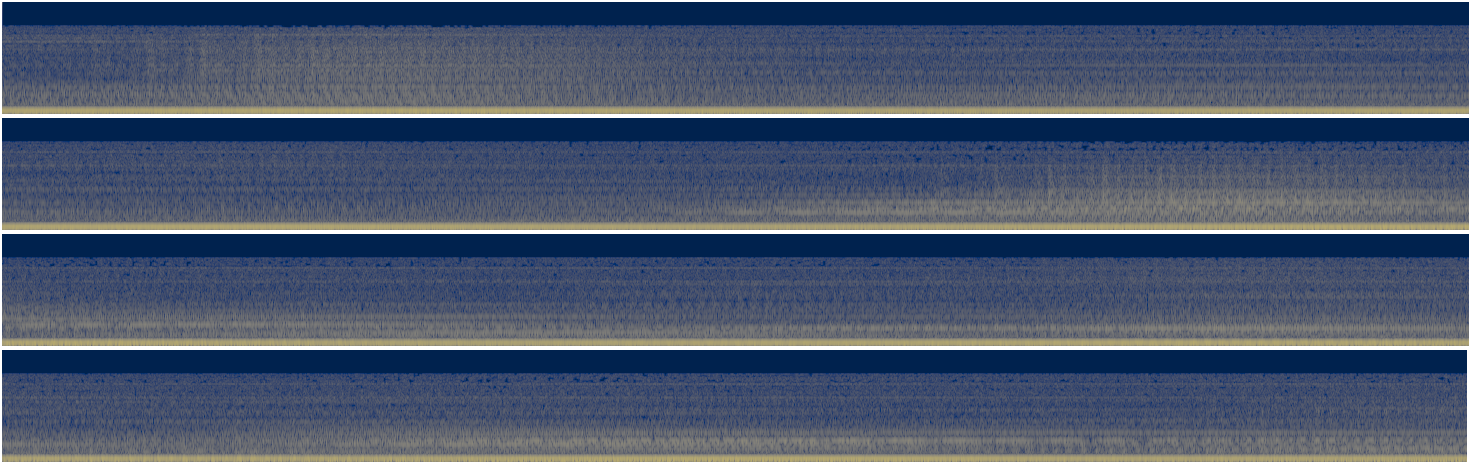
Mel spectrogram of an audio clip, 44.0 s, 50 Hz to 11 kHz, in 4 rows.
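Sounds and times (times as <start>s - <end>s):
steady low drone tone: 0.0s - 44.0s.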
